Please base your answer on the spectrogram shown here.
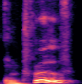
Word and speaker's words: Impruve: Next up is Improve. Whoa, another AI assistant, but it's spelled improve with a U, IMPRUVE, just to make it more difficult to find it.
